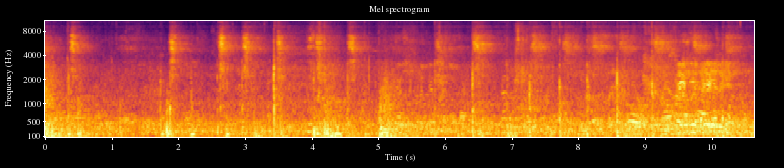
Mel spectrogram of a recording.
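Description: Ground-and-pound punches landing on a downed fighter as a series of short dull thuds, under shouting voices from the crowd and corners.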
